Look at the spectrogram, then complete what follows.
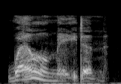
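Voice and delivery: low, drawn-out King Frost voice; slow, low and imperious, snapped at the maiden; snapping frost king. A narrator's reading. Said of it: "he snapped out".

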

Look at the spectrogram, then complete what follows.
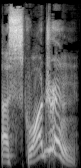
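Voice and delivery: incredulous slow echo of squadron; surprised echo. Acted. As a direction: repeat squadron back as if you can't believe it. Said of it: "echoed Grimes".

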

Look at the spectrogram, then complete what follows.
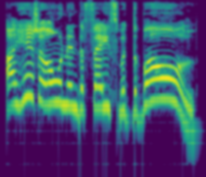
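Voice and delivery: put-on high-pitched boy's yell; child yelling. A narrator's reading. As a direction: yell the confession high to mother. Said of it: "Mark yelled".

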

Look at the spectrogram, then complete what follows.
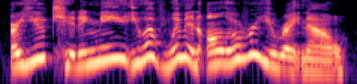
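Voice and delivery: acted exasperation without shouting; indignant outrage. A narrator's reading. Wife confronts husband at party.

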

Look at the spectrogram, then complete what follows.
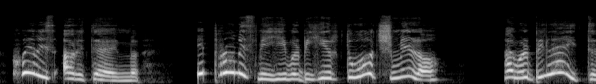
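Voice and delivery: high character voice, worried about time; high-pitched complaint about being late; anxious Daria. A narrator's reading. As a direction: fret in Daria's high, insistent voice.

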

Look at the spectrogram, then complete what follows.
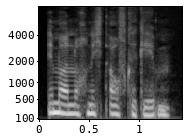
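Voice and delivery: ordinary delivery

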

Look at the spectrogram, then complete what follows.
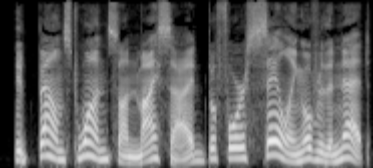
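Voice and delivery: plain reading voice

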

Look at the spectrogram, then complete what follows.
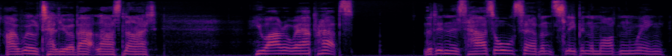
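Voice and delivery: a shaken noblewoman holding together; refined distressed lady. A narrator's reading. Lady Brackenstall voiced in story.

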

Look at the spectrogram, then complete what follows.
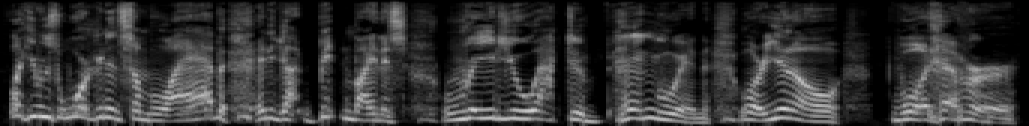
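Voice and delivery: put-on high, loud goofy boy voice; big teasing kid. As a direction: tease your friend loudly, laughing it off. Max rambling.

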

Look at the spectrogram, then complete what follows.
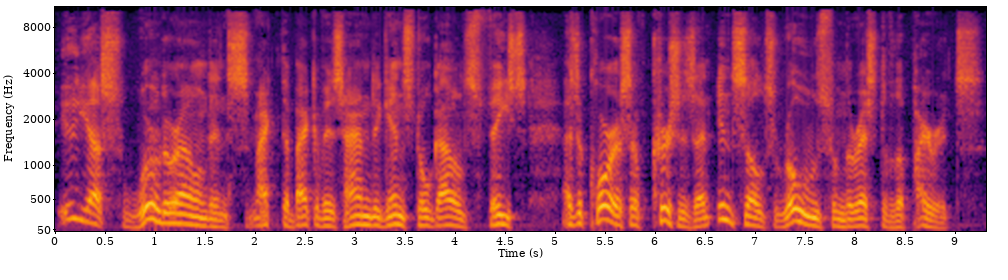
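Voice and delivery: ordinary delivery, nothing marked

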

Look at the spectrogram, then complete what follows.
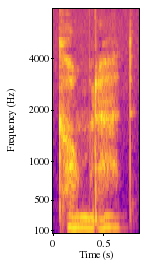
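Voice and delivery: soft, unvoiced whisper of recognition. A narrator's reading. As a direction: breathe the word comrade almost silently. Narrator whispers the greeting.

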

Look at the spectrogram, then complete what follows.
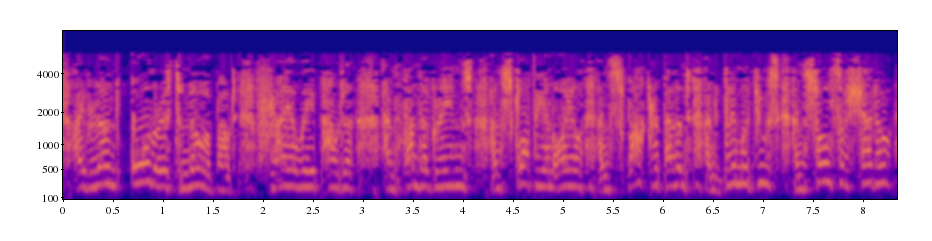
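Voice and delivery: high, breathless-paced list of grievances; frustrated girl. A narrator's reading. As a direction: pour it out to a friend. Leela complains.

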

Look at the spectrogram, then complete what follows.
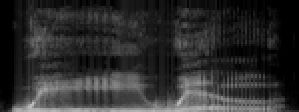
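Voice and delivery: drawn-out, ominous answer; mystery villain. A narrator's reading. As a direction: hidden villain stretching each word. Hidden villain answers in echoing voice.

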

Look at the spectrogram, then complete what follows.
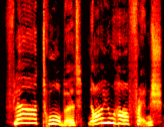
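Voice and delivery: put-on high, very slow, mannered old gent; a distinguished old man sizing her up; elderly gentleman. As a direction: Sir Quentin, slowly and grandly, to Fleur. Sir Quentin questions the new secretary.

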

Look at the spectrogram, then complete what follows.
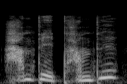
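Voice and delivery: slow, wondering question with rising end; puzzled. A narrator's reading. Patient wondering at the doctor's odd sport, puzzled. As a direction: echo "Hampel-Pampel" in disbelief, lifting the end. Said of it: "dachte Herr Ombovesi verwundert".

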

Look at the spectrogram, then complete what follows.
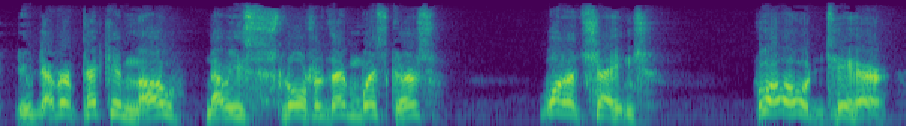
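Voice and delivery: high-pitched, emphatic sailor voice; ship's sailor. Acted. Sailor answering a policeman from the deck, emphatic. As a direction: call down firmly from up at the rail.

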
